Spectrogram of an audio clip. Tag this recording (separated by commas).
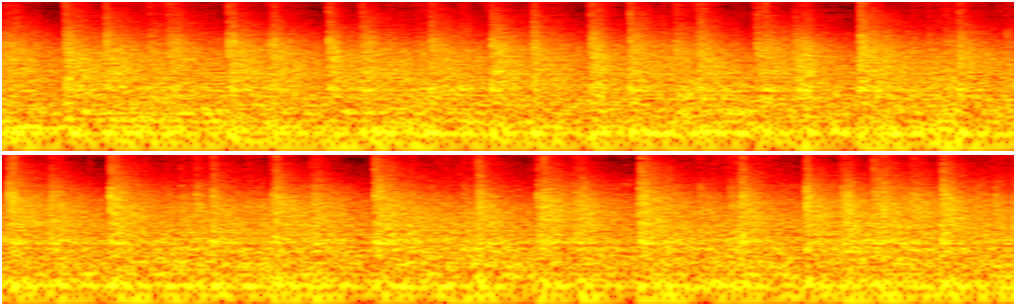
playing timpani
